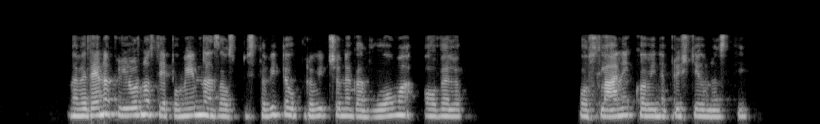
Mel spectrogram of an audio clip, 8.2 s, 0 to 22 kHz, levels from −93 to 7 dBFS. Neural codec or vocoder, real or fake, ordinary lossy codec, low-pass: codec, 16 kHz, 8 kbps, FunCodec, trained on Chinese and English, 25 frames a second; fake; none; none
